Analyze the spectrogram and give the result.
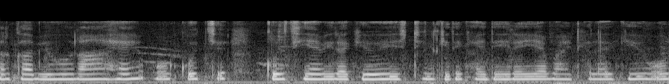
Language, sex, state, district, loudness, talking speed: Hindi, female, Uttar Pradesh, Hamirpur, -15 LUFS, 205 wpm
